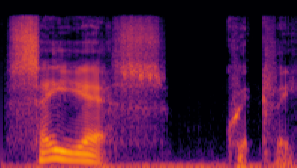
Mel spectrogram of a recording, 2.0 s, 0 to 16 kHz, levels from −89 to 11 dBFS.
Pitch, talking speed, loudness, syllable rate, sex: 110 Hz, 90 wpm, -17 LUFS, 2.6 syllables/s, male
